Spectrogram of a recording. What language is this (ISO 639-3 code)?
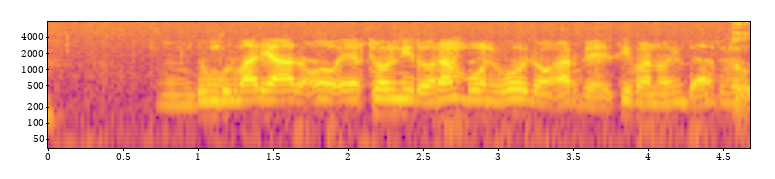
ful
